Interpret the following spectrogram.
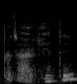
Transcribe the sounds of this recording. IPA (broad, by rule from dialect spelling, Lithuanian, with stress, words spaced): pʲɪˈrɑːɡɐɪ ˈtɐɪ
